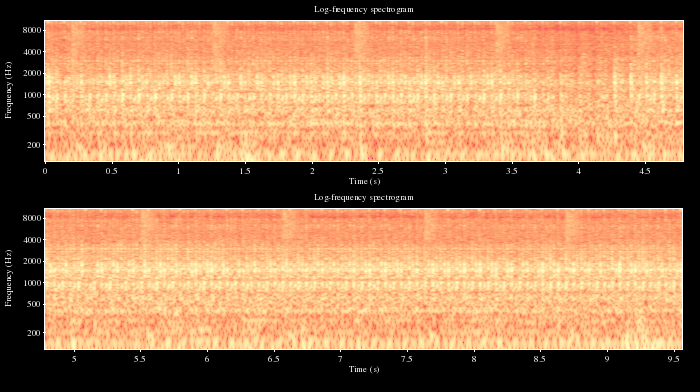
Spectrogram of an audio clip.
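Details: Astra van diesel after engine change (old engine's water pump leaked), new belt fitted: steady, even idle clatter, smooth low rumble, no knocks; runs sweet, though possibly a slight low-rev misfire, other injectors may be changed.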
